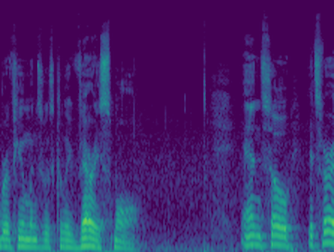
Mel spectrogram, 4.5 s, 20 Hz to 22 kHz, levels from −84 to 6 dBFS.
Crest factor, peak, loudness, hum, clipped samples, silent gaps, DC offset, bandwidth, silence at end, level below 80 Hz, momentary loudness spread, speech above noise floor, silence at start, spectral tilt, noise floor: 18 dB; -8 dBFS; -27 LUFS; none; under 0.1%; none; under 0.1%; 15 kHz; 0 s; -52 dBFS; 13 LU; 31 dB; 0 s; -6 dB/octave; -56 dBFS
